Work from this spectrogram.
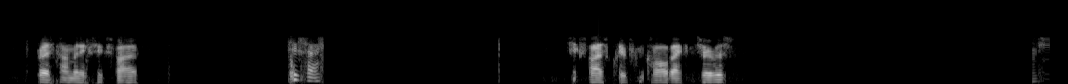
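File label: EMS DISP, radio; wake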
